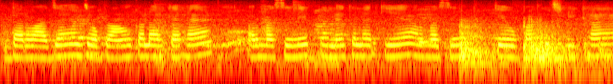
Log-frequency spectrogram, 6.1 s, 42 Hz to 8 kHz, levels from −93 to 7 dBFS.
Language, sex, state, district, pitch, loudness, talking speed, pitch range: Hindi, female, Chhattisgarh, Raipur, 235 Hz, -14 LUFS, 185 wpm, 230-245 Hz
